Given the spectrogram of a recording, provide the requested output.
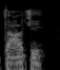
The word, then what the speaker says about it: doji: be considered as a some people pronounce as doji some people pronoun says dodgy that can potential that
